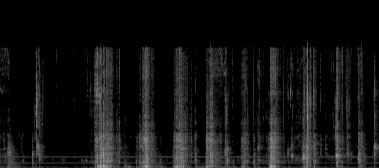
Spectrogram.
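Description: Crispy roast pork skin (lechon belly crackling) being bitten and chewed close to the microphone: a run of crisp crunches, roughly two a second, starting about two seconds in, the first bites the loudest.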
